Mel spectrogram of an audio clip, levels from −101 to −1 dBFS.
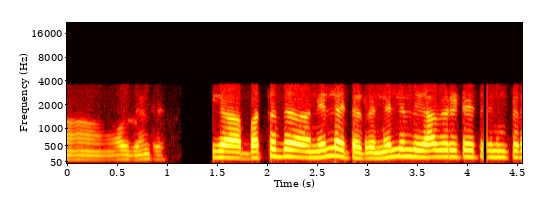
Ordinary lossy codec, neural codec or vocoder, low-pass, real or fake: none; none; 3.6 kHz; real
